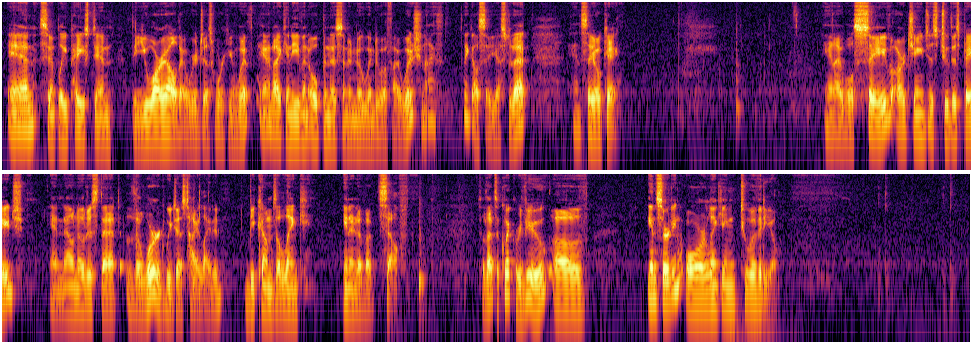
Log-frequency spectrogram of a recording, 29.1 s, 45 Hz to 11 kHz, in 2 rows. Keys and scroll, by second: 1.3 super+v.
